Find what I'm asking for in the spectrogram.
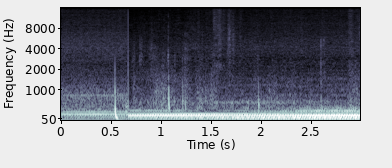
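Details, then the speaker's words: Dodge Charger Chrysler 3.6L Pentastar V6 after ticking-noise repair: revs from idle into a steady, smooth drone with no valvetrain ticking; normal engine revving. "That sounds good too."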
